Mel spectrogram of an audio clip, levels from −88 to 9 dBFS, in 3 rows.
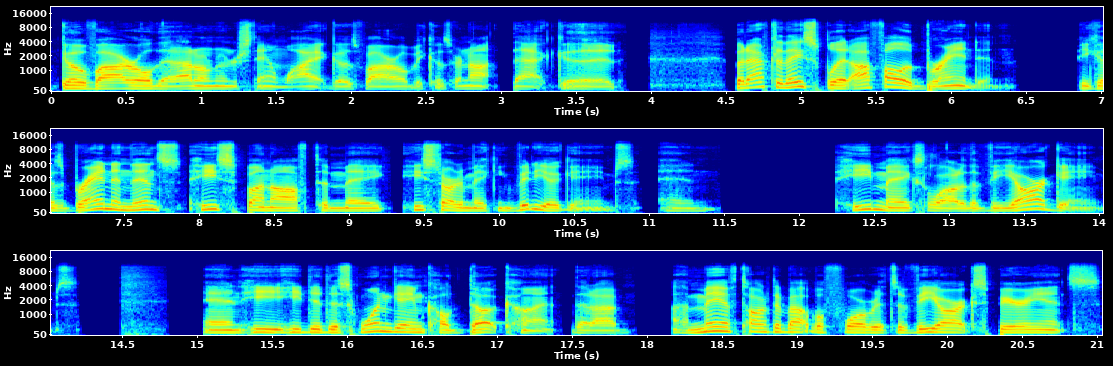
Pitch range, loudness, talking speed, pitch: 125-165 Hz, -19 LUFS, 190 wpm, 135 Hz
